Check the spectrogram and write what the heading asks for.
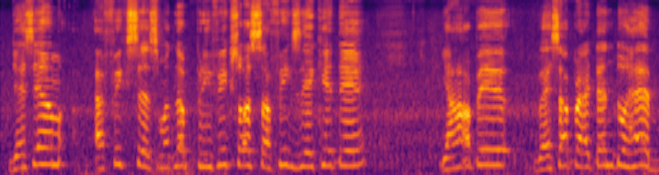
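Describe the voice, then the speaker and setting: High-voiced, slow-talking woman teacher. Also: a bit bright, a little hiss or hum, low-quality recording. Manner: slow, repeats words and spells them out. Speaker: English teacher. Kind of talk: classroom lesson explaining syllables.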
